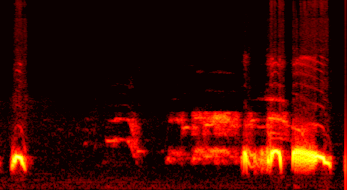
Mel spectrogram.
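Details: A spotted dove kept as a ground decoy calls the flock: one isolated low coo, quiet faint chatter, then a murmured lead-in, an arched coo and a long rolling descending coo.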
